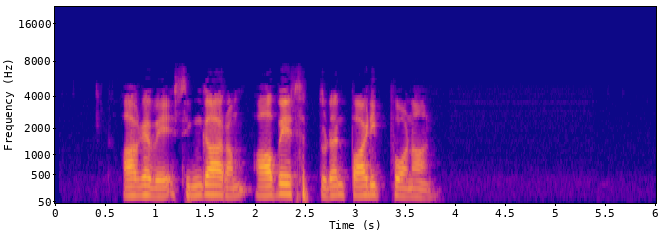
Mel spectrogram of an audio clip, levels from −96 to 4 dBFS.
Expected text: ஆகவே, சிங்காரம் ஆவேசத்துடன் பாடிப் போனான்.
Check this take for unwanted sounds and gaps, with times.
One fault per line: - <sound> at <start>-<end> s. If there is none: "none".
none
